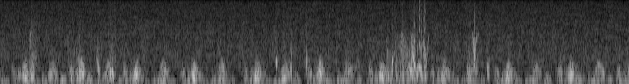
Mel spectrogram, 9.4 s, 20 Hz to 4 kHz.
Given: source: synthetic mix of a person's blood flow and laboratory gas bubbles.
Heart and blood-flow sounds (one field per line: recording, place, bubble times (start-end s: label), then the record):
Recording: Doppler ultrasound of blood flow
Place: precordium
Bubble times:
0.42-0.56 s: bubbles
0.72-0.80 s: bubbles
1.02-1.24 s: bubbles
1.43-1.50 s: bubbles
1.61-1.74 s: bubbles
4.11-4.19 s: bubbles
4.22-4.40 s: bubbles
4.56-4.63 s: bubbles
5.77-6.43 s: bubbles
6.98-7.18 s: bubbles
7.29-7.36 s: bubbles
From the record:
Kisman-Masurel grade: 222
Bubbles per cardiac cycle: several, 3 to 8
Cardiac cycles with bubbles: 10 to 50%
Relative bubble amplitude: moderate (0.250 to 0.450)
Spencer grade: 2 (many but less than half of the cardiac periods contain bubble signals, singularly or in groups)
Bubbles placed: only in the low amplitude regions of the cardiac cycle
